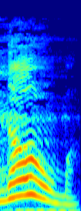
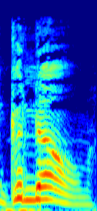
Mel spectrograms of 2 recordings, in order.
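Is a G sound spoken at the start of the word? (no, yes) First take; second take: no; yes. First: The word begins with a plain N sound. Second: The word begins with a hard G sound. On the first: "if it just says gnome?" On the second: "I say gnome. Because it's like, what the fuck?"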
